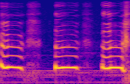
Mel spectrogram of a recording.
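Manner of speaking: high whimpering dog impression; imitating dog whine. Imitating her dog whining at the neighbor's dog. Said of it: "he'd just be crying".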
